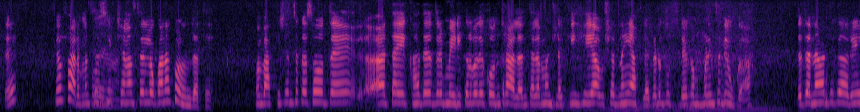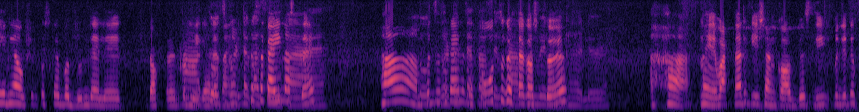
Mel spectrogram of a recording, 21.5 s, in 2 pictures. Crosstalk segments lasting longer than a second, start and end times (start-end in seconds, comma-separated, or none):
13.0-14.7, 16.0-17.8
